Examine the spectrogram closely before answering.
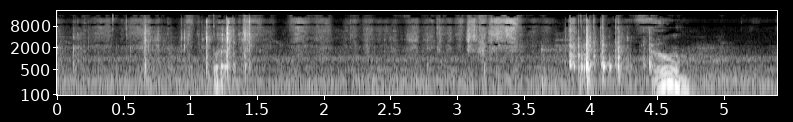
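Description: Plastic bubble wrap crinkles and rustles.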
